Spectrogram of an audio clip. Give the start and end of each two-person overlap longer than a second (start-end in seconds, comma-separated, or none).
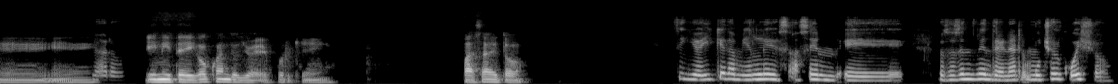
none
